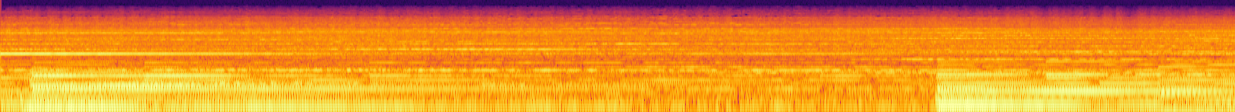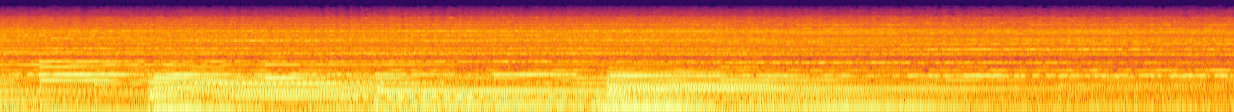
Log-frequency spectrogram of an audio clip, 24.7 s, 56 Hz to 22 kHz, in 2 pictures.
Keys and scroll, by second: 14.6 ctrl+alt+z.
